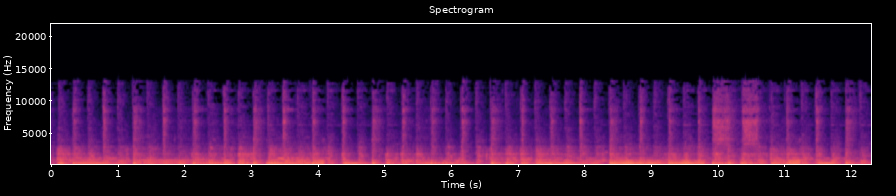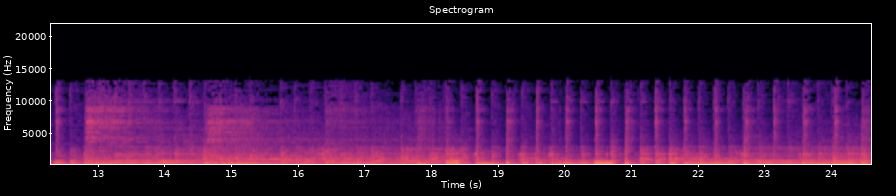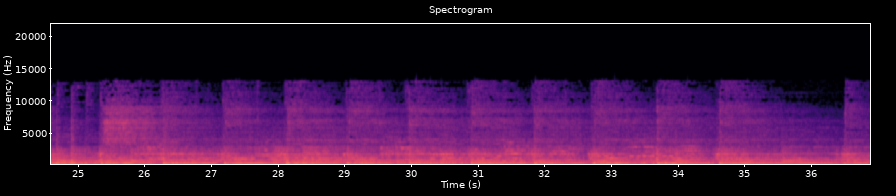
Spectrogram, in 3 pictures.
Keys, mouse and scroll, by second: 8.4-9.8 drag, 12.7 n, 14.0-15.4 drag, 19.0 x, 19.0 shift+a, 28.6-30.1 drag.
